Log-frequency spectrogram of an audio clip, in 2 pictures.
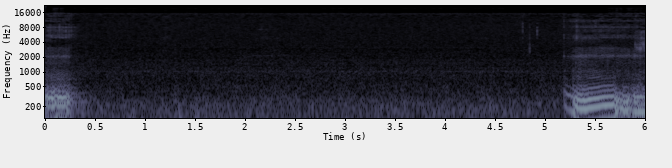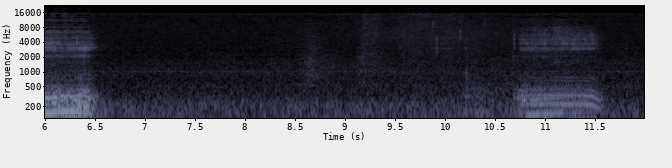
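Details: A 10-month-old male New Guinea singing dog puppy snores during his afternoon nap, with low raspy rumbles coming about every five seconds.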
